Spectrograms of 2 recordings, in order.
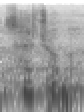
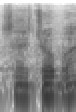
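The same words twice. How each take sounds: First: Whispered, much softer; weak whispered reply. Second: Said in the usual way. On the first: Retold or imitated. Wife answers pastor weakly, whispered. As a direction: barely whisper it, worn out. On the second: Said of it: "pastor repeats her words".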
